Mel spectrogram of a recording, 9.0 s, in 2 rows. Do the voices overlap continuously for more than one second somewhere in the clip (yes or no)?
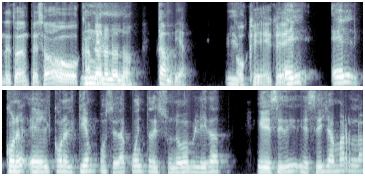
no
